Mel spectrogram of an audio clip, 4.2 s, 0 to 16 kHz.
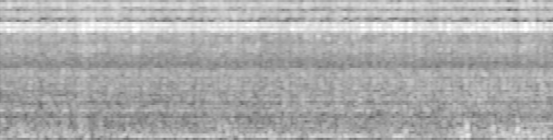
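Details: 1964 Chrysler Newport V8 after jump-start, start wire pulled and fuel pump reconnected, running through ballast resistor: low, smooth, even rumble with no stumbles or misfires, idling normally on its own, charging.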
